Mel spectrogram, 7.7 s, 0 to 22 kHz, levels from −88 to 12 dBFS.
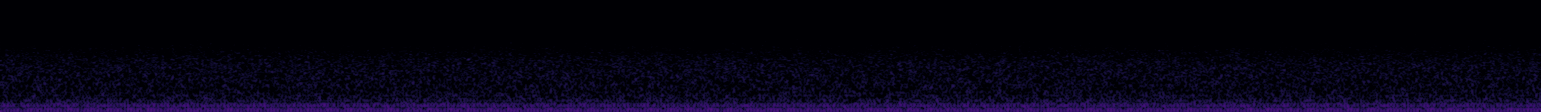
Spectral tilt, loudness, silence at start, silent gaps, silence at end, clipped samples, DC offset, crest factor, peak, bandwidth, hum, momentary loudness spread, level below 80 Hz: -4 dB/octave; -66 LUFS; 0 s; none; 0 s; under 0.1%; under 0.1%; 14 dB; -52 dBFS; 7.6 kHz; 60 Hz at -70 dBFS; 0 LU; -72 dBFS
